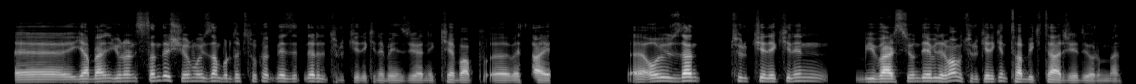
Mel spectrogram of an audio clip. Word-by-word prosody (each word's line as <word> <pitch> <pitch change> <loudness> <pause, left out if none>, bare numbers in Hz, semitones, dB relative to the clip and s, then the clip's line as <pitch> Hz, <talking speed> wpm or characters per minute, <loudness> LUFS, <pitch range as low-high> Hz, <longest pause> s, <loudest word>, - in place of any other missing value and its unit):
Eee, 110 - 0 0.6
ya, 135 +1 +2
ben 140 +1 +4
Yunanistan 155 +3 -3
da - - +4
yaşıyorum. 155 -4 -2
O - - -1
yüzden 160 0 -1
buradaki 145 +1 -7
sokak 150 +1 -7
lezzetleri 145 +1 -1
de 135 - -11
Türkiye'dekine 95 0 -11
benziyor. 95 0 -4
Hani, 95 0 -12
kebap, - - -1
eee, 100 0 0
vs. - - -20 1.0
Eee, - - +2
o 150 +2 +4
yüzden 165 +1 +6 0.3
Türkiye'dekinin 155 0 -3 0.3
bir 135 -1 -4
versiyonu 140 +2 +5
diyebilirim 155 -2 +3
ama 180 0 +3
Türkiye'dekini 140 +2 -5
tabii 130 -4 +1
ki - - -21
tercih 100 -2 +3
ediyorum 90 -2 -6
ben. 85 -1 -10
145 Hz, 170 wpm, -24 LUFS, 105-155 Hz, 1.0 s, yüzden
